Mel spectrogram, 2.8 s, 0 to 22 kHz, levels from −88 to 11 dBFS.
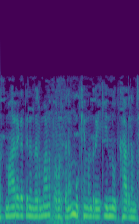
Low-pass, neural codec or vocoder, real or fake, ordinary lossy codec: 5.4 kHz; vocoder, 22.05 kHz, 80 mel bands, Vocos; fake; none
